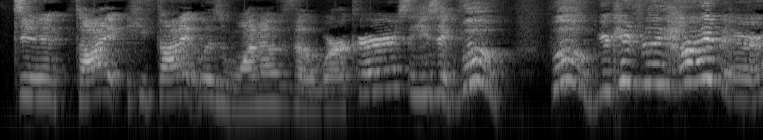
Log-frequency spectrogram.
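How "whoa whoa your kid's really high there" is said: put-on, very high, loud, alarmed, freaked-out cry. Retelling how an ex reacted in a haunted house: imitating someone freaking out. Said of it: "he was, like, freaking out".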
